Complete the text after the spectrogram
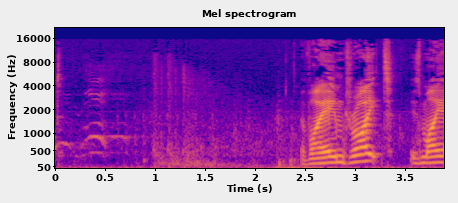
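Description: Cannons fire a volley.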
